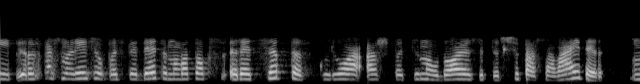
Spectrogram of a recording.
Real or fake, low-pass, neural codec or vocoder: fake; 3.6 kHz; codec, 44.1 kHz, 7.8 kbps, Pupu-Codec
